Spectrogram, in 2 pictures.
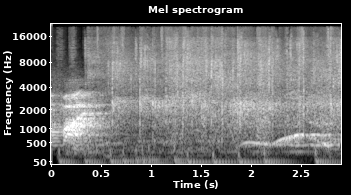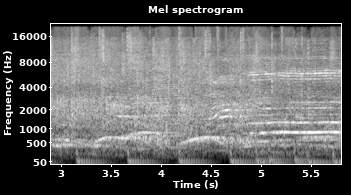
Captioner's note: crowd cheering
